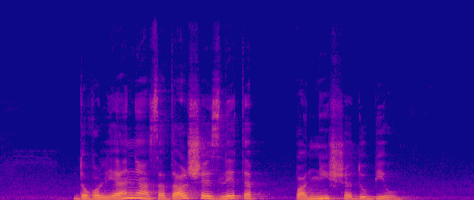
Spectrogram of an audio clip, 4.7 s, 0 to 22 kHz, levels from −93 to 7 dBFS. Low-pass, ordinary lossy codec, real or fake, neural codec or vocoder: 19.8 kHz; none; real; none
